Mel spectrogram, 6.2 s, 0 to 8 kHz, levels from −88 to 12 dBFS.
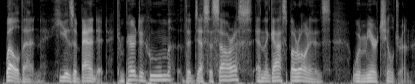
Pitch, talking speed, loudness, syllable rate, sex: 115 Hz, 165 wpm, -20 LUFS, 5.3 syllables/s, male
